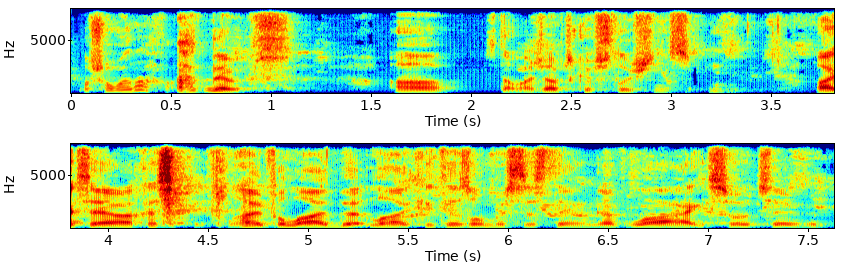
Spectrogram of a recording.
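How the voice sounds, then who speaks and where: A man's voice: on the low side, fairly even intonation, fairly quick, a bit bright. A man in his thirties hosting a casual fan commentary, chatty and rambling as he talks over a film. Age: 30s. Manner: rambling and chatty, laughs along. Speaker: podcast host. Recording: dull lo-fi recording with faint film soundtrack.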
